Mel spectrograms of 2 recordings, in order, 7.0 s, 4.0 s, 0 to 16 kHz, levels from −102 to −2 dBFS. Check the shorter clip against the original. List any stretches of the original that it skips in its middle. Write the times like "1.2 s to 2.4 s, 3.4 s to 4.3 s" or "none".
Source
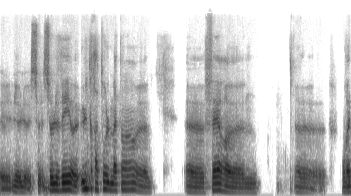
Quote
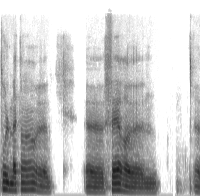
none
